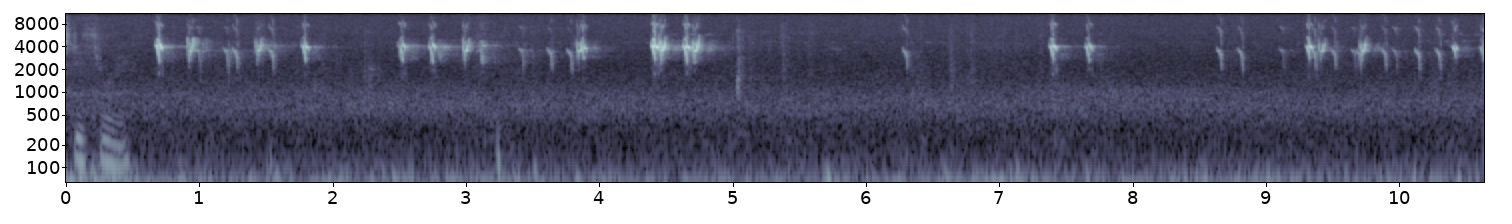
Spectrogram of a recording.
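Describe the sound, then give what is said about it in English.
Wild birds chirp near a mist net, many short, high-pitched tweets coming in quick clusters over a steady low background hum, with one louder burst of calls partway through. “Birds are really flying around. I got two in the net here.”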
